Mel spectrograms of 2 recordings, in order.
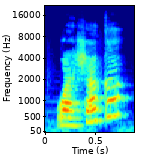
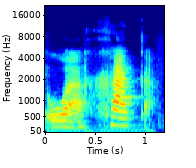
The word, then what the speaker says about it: Oaxaca: Ay, no, ¿y entonces se dice Oaxaca? De hecho, no. En ese caso sí se dice Oaxaca.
